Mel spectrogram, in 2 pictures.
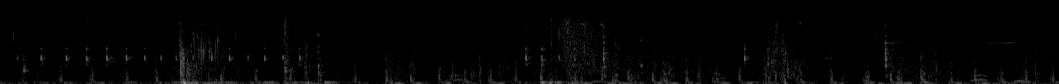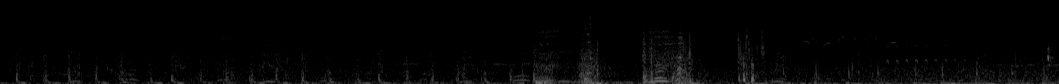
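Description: Footsteps rustle through grass as a character runs.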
